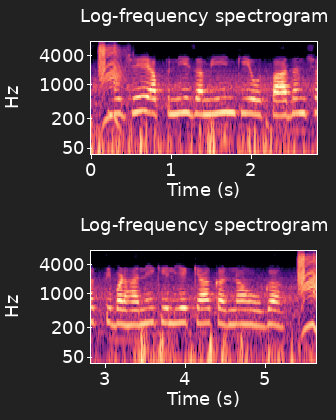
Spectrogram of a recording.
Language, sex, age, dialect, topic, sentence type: Hindi, female, 46-50, Marwari Dhudhari, agriculture, question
